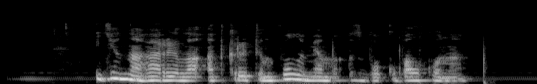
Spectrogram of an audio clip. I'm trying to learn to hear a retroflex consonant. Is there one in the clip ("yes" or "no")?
no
